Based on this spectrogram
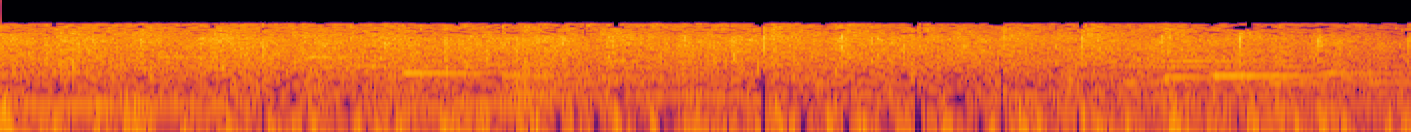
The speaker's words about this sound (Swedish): So all the people who've been leading the meeting, can we give them a hand?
